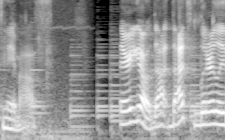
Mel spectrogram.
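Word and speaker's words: 寝ます: So RTD said nerimasu. It is actually, because it is a ru verb, it is nemasu.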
